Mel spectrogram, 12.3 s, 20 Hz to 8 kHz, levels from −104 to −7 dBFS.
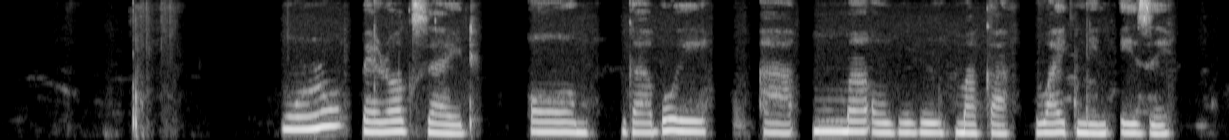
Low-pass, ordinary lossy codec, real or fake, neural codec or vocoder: none; none; real; none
